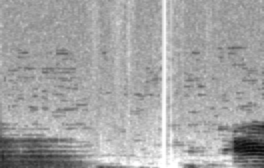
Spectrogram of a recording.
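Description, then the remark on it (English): A cat yowls loudly into the microphone, one drawn-out cry, then a quiet pause with faint rustling before a second shrill yowl starts. “Let's, you know, and the cat's yelling into it.”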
